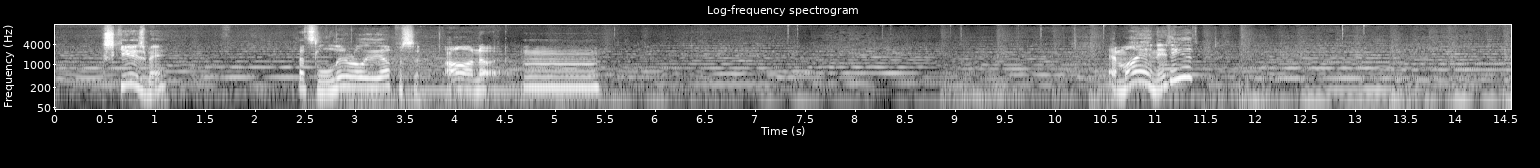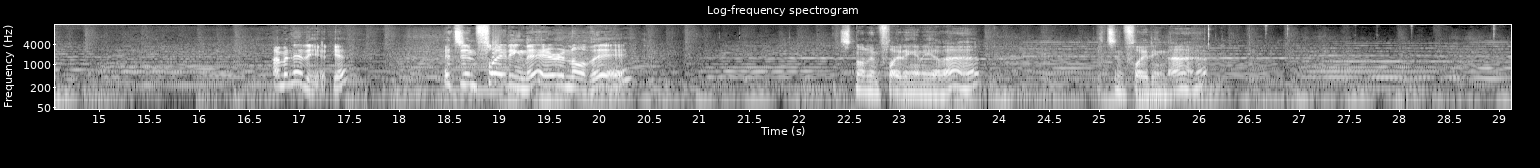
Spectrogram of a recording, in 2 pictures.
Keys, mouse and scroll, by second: 7.3 click, 8.3 click, 8.9 click, 9.6 click, 10.5-12.8 alt+drag, 13.1-26.1 drag, 26.6 alt+click, 27.2 alt+scroll down 1, 27.5 alt+middle click, 28.1 click.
